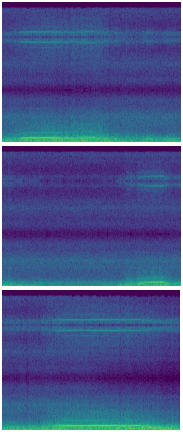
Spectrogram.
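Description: Wind buffeting a camera microphone in flight under a paraglider, a loud, steady rumble that eases a little midway. A faint wavering whistle comes and goes over it, at the start and again near the end.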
